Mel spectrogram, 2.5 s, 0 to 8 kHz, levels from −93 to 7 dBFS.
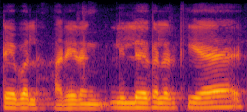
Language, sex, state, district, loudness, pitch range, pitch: Hindi, male, Uttar Pradesh, Shamli, -16 LUFS, 115-130 Hz, 125 Hz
